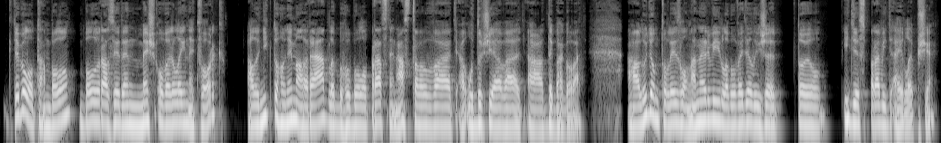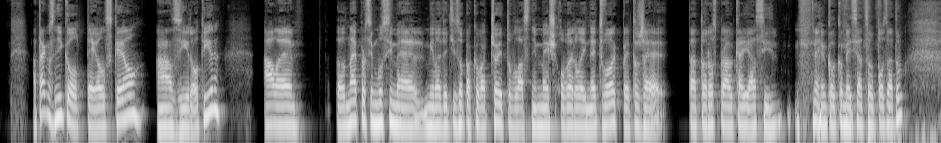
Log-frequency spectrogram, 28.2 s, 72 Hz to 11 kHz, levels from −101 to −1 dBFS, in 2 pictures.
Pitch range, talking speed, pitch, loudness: 125-145 Hz, 145 wpm, 135 Hz, -20 LUFS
